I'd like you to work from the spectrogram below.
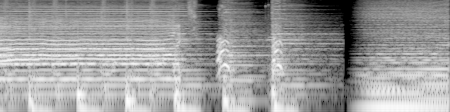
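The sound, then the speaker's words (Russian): A dog named Altai gives two sharp, loud barks a fraction of a second apart as a rhythmic musical jingle fades, before the music swells back in. “Я доктор Михаил Гаврилович, а это мой пес Алтай.”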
